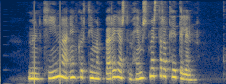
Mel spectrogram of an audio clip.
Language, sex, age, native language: Icelandic, female, 20-29, Icelandic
